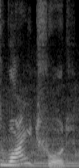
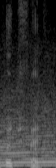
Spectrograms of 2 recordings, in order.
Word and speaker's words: Whiteford: it certainly has been unlike your pronunciation of my surname which is whiteford not with it that's the third time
